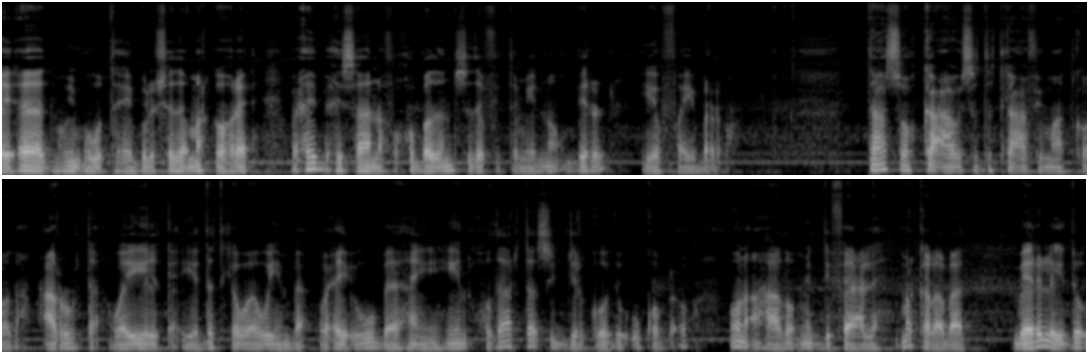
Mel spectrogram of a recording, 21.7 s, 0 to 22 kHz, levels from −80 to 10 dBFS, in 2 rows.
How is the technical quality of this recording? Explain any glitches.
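The recording has one clear glitch, a sudden gain jump. At 4.83 s the level drops by about 5 dB in a single step and stays down until the end. The speech and background noise fall together, pointing to a digital gain change applied without a ramp, likely a setting or bit-shift change.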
